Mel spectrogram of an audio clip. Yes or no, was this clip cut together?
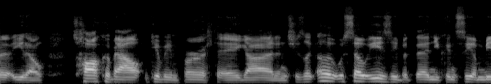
no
